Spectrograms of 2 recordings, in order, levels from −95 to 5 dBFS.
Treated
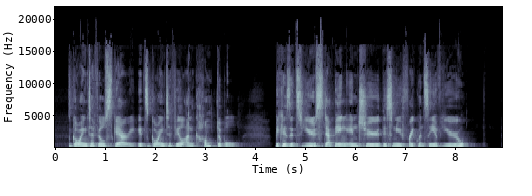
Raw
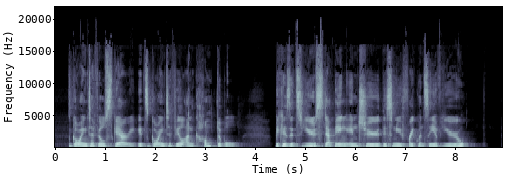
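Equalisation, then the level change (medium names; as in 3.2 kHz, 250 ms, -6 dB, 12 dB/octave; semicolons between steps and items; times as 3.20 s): band-stop 1.1 kHz, Q 13; 0.0 dB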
